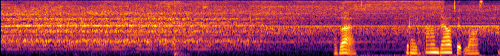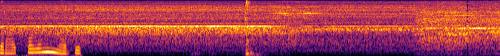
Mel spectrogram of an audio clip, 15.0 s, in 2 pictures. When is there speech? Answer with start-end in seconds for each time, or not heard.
5.0-8.8.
